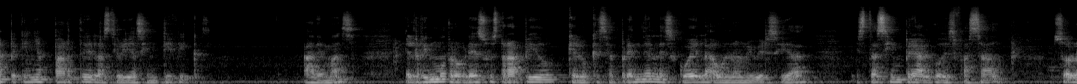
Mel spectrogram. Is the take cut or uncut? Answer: cut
